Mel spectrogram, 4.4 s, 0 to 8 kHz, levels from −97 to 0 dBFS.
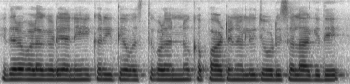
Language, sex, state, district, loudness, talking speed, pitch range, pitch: Kannada, male, Karnataka, Bidar, -15 LUFS, 95 wpm, 170-175 Hz, 175 Hz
